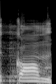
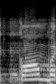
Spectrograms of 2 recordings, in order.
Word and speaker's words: comb: हम पढ़ेंगे COM, तो इसे हम पढ़ेंगे कॉम। क्या पढ़ेंगे, कॉम पढ़ेंगे, इसे कॉम्ब नहीं कॉम पढ़ेंगे। बी साइलेंट है, बी को नहीं पढ़ेंगे।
